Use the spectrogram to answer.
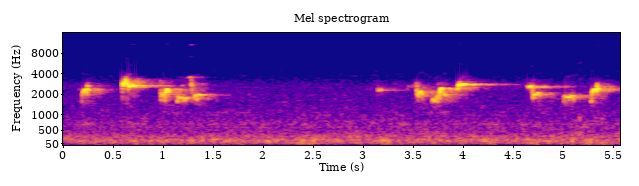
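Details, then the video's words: A bulbul singing on Sunday morning, 30 August 2015, beside a female with fluffed-up feathers. Bright, liquid whistles rise and fall in a quick cluster, a short pause follows, and then another run of slurred notes. "البلبل يغرد صباح الأحد30أغسطس2015"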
